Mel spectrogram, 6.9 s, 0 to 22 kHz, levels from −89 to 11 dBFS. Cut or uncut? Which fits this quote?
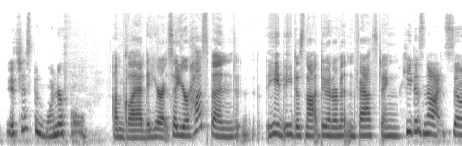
uncut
